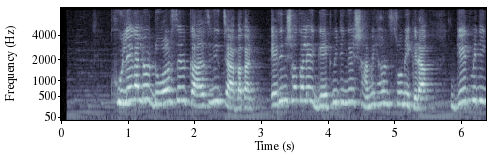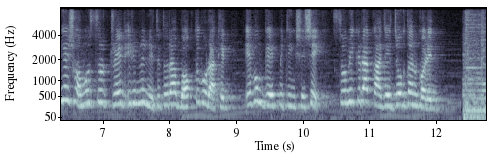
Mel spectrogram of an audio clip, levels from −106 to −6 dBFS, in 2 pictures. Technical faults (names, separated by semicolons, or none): none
